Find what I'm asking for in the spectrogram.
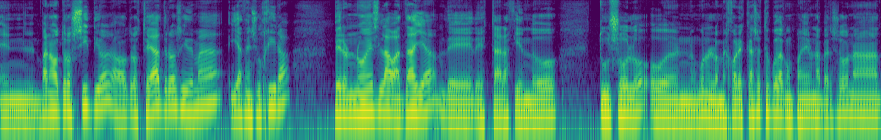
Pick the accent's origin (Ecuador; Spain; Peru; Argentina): Spain; Murcia, Region of Murcia; Venimos de Sevilla, bueno, soy de Murcia, pero hemos hecho rutita y la ruta tenía que pasar por Sevilla.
